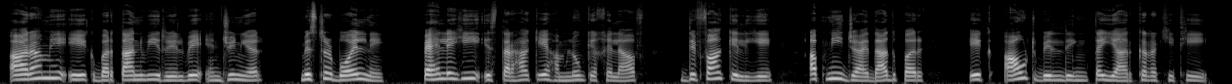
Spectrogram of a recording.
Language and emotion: Urdu, neutral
